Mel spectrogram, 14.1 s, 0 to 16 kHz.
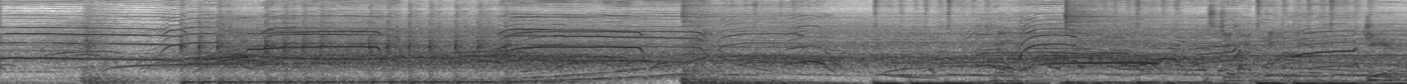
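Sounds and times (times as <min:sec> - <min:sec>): heavy bass: 0:01.8 - 0:06.0, 0:06.8 - 0:14.0
gliding whooping high sounds: 0:05.2 - 0:14.0.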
